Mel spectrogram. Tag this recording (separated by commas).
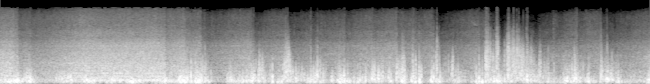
outside, urban or man-made, Vehicle, Aircraft, Fixed-wing aircraft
